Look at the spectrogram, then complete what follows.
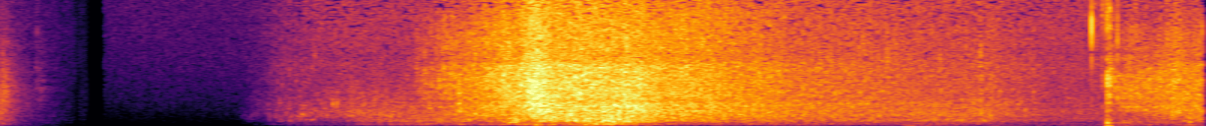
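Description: Waves lap gently against a deserted, remote pier of a small coastal town, Crescent City, on a mild summer night: water washes in after a moment of silence, building into a soft swell of surf that lingers and slowly eases, with a brief knock near the end and no voices.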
